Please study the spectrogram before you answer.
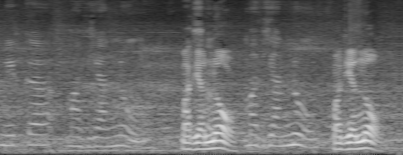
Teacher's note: But the D is a V. It's very soft.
